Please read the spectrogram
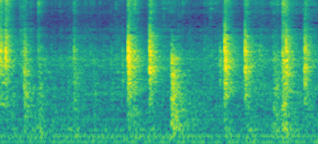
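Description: Bicycle drivetrain turned by hand, the chain and rear derailleur clicking as the chain shifts across the rear cassette cogs: a few sharp clicks at the start, then a quicker run of clicks in the last second.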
